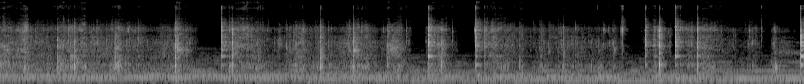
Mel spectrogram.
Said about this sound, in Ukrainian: Добре помішуємо.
